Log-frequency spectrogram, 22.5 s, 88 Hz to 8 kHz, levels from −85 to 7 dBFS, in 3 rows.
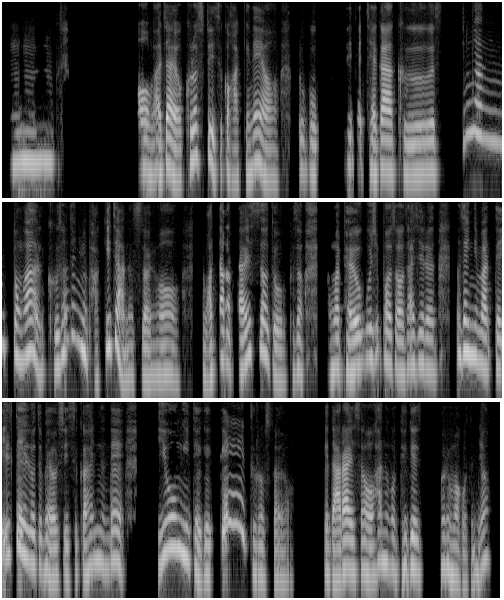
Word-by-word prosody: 음. 205 +1 -1 1.2
어 170 +1 +2
맞아요. 150 -2 +4
그럴 210 +2 +2
수도 215 0 -3
있을 165 -6 0
것 165 - 0
같긴 150 +3 -6
해요. 145 -9 0 0.3
그리고 155 -3 -5 0.4
그러니까 180 -1 -7
제가 165 +1 +4
그 155 +1 0
스 155 - -12 0.3
10 350 - -6
년 330 -6 -2
동안 230 -6 +3
그 180 +2 -2
선생님이 290 - +1
바뀌지 275 - 0
않았어요 145 +1 -1 0.3
왔다 150 +8 +1
갔다 180 -4 0
했어도. 210 - 0
그래서 170 -1 -5 0.3
정말 170 +3 0
배우고 180 +6 +3
싶어서 195 -7 0
사실은 180 -2 -2 0.3
'선생님한테 230 -9 +3
1 235 - 0
대 - - +4
1 230 -4 +4
로도 185 -2 -1
배울 140 -5 +1
수 - - -7
있을까.' 145 +2 -3
했는데 195 +2 -1 0.5
비용이 255 +2 +3
되게 150 -6 -1
꽤 - - +3 0.3
들었어요. 130 -3 -6 0.5
예 - - 0
나라에서 155 +2 +4
하는 195 +5 -2
건 170 -3 -5
되게 170 0 0 0.3
저렴하거든요. 150 - -4
175 Hz, 285 characters per minute, -23 LUFS, 150-205 Hz, 1.2 s, 맞아요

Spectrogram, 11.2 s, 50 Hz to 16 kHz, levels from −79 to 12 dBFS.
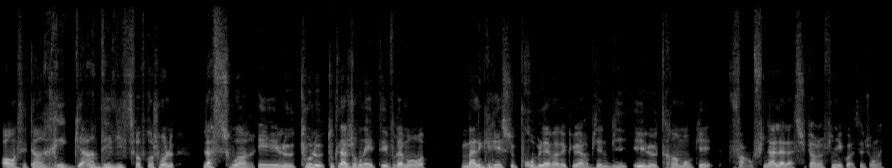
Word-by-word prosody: Oh 140 -2 +5
c'était 115 +2 -6
un 135 +1 +1
réga 165 +1 -1
un 170 0 +1
délice. 190 +2 -1
Fran 150 - 0
franchement 175 +5 0
le 140 -6 +1 0.4
la 145 -1 +6
soirée, 185 +4 0
le 130 -6 0
tout 230 - -1
le 175 -7 +5
toute 230 +4 -6
la 200 - +9
journée 195 +7 +1
était 155 -5 -1
vraiment, 155 +8 +2
heu - - -3 0.5
malgré 175 +4 +3
ce 165 -3 -4
problème 165 +5 +2
avec 120 -4 -1
le 130 - +1
Airbnb 125 +1 -2
et 140 -1 0
le 125 -2 0
train 140 +1 -4
manqué, 125 - -4 0.2
enfin, - - -6
au - - -15
final, 165 +2 +2
elle - - +3
a - - -5
super - - -4
bien 130 -1 -3
fini 175 +7 -5
quoi - - -5
cette - - -11
journée. - - -10
155 Hz, 220 wpm, -26 LUFS, 135-185 Hz, 0.5 s, la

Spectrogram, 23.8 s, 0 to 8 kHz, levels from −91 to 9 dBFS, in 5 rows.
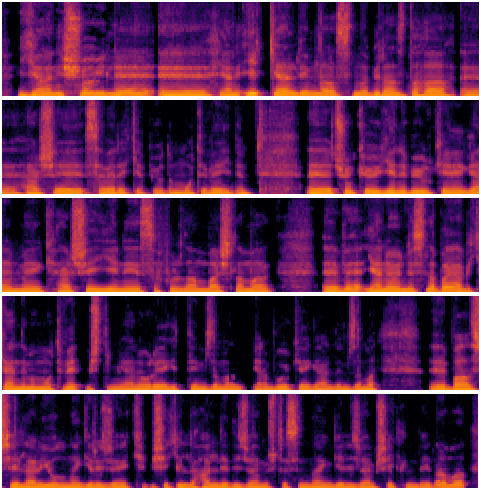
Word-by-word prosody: Yani, 135 +8 +2
şöyle, 145 -3 +2
eee, 105 -1 +4
yani, 115 -2 +2
ilk 135 +2 +3
geldiğimde 130 0 +3
aslında 125 -1 0
biraz 115 -1 +1
daha, 120 -2 +1
eee, 95 -1 -2
her 105 +1 0
şeyi 100 0 +1
severek 100 -2 -1
yapıyordum, 90 0 -5
motiveydim. 95 0 -2 0.6
Eee, 100 -1 +4
çünkü 120 +2 -1
yeni 115 -1 +3
bir - - +3
ülkeye 115 +1 +1
gelmek, 115 -1 0
her 105 0 +1
şey 115 +2 0
yeni, 115 0 +2
sıfırdan 110 +2 -2
başlamak, 115 0 -1 0.5
eee, 100 +1 +2
ve, 135 -2 +1
yani, 115 +2 +3
öncesinde 120 +1 +1
bayağı 125 -2 +2
bir 115 - -6
kendimi 115 0 +1
motive 110 -1 -1
etmiştim. 105 -4 -6
Yani, 95 +1 -1
oraya 100 0 +1
gittiğim 100 0 -3
zaman, 95 0 -2
yani, 90 0 -4
bu 100 0 0
ülkeye 95 -1 -3
geldiğim 95 0 -3
zaman, 95 +1 -2 0.5
eee, 95 0 0
bazı 100 -3 +2
şeyler 100 0 +2
yoluna 100 0 +1
girecek, 95 0 -2
bir - - -9
şekilde 95 -1 -2
halledeceğim, 95 -1 -1
üstesinden 95 0 -2
geleceğim 95 0 -2
şeklindeydi 95 0 -5
ama 140 -4 0
105 Hz, 140 wpm, -20 LUFS, 95-115 Hz, 0.6 s, eee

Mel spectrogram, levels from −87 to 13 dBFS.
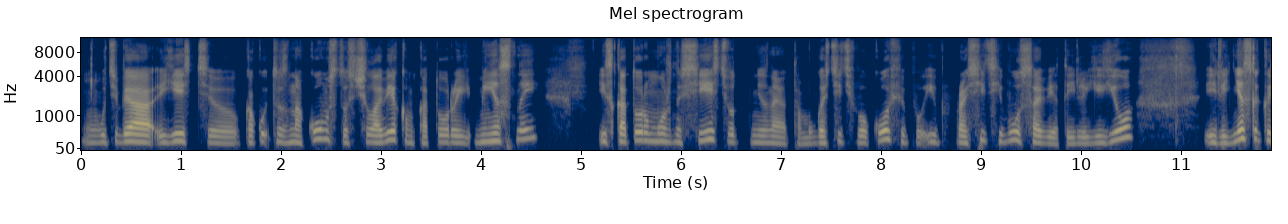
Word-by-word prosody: у 165 -2 -8
тебя 185 0 +8
есть, 175 +3 0
э, 150 -2 -4
какое-то 370 - -5
знакомство 170 +5 -2
с - - -3
человеком, 175 +1 +2
который 160 0 -4
местный 195 +9 0 0.6
и 190 - -3
с - - +2
которым 200 +2 +3
можно 185 -3 -4
сесть, 220 +4 +1
вот, 175 - -6
не 165 -1 -7
знаю, 155 -3 -3
там, 140 0 -13
угостить 155 +4 -3
его 160 -1 -2
кофе, 215 0 0
п 160 - -13
и 180 - -6
попросить 170 +6 -3
его 215 +4 -2
совет. 150 -7 -1
Или 145 0 -6
ее, 185 - 0 0.7
или 160 -1 -3
несколько 225 +5 +4
175 Hz, 155 wpm, -27 LUFS, 160-200 Hz, 0.7 s, тебя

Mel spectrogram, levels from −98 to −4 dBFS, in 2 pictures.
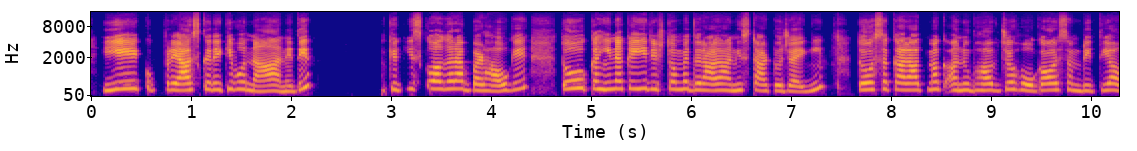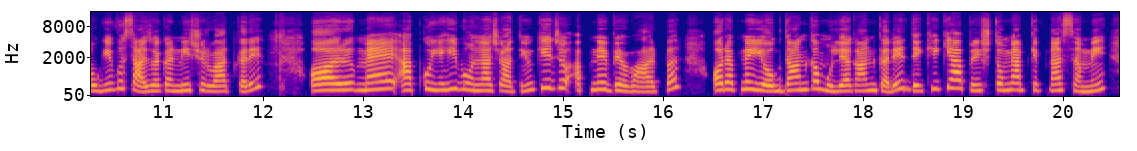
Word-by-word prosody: ये 320 +5 +7
एक 340 -1 -2
प्रयास 280 -1 +6
करें 300 -1 0
कि 325 - -1
वो 320 0 -2
ना 245 -6 0 0.2
आने 225 -1 -2
दें 315 - +5 0.8
क्योंकि 300 +2 -4
इसको 335 +1 -3
अगर 330 0 +3
आप 330 0 +5
बढ़ाओगे, 260 +5 +1 0.4
तो 355 +2 +1
कहीं 320 -1 +2
न 330 - +6
कहीं 340 0 +4
रिश्तों 315 0 -2
में 325 +1 -2
दरार 275 -2 +1
आनी 270 0 -1
स्टार्ट 255 -3 -2
हो 245 - 0
जाएगी। 235 - -2 0.4
तो 290 +1 +3
सकारात्मक 295 -1 +1
अनुभव 275 0 -2
जो 310 +2 -2
होगा 270 -3 0
और 285 +1 +1
समृद्धियाँ 265 -1 -3
होगी 250 +3 -2
वो 340 +3 -7
साझा 245 -6 +1
करनी 250 0 -3
शुरुआत 230 -4 -3
करे 225 - -1 0.5
और 275 +3 +4
मैं 310 +4 +3
आपको 275 +3 0
यही 290 +4 -2
बोलना 265 -4 -2
चाहती 230 -3 -4
हूँ 280 - -6
कि 370 0 +2
जो 365 +1 -4
अपने 290 +1 -2
व्यवहार 225 -5 -2
पर 320 +5 -2 0.4
और 285 - +3
अपने 310 +1 0
योगदान 270 +1 +1
का 330 - 0
मूल्यांकन 245 0 -1
करे, 335 - +2
देखिए 240 +8 -2
कि 375 - +1
आप 355 -1 +6
रिश्तों 260 +2 -2
में 285 +1 +1
आप 285 -1 +1
कितना 270 -1 -2
समय 245 +2 -3
280 Hz, 185 wpm, -23 LUFS, 255-310 Hz, 0.8 s, ये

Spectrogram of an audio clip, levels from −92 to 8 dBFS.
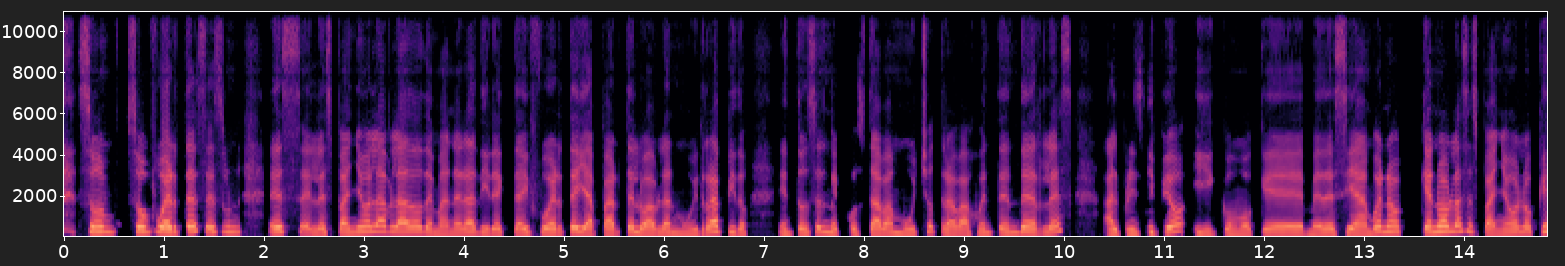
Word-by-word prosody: son 260 -1 +2
son 260 -1 +4
fuertes, 255 0 +4
es 255 +2 +2
un 260 -1 -3 0.3
es 255 +1 +1
el 220 -4 -2
español 230 +5 0
hablado 250 -2 +2
de 235 - -1
manera 215 +4 -1
directa 220 0 -2
y 225 - -1
fuerte 225 +2 +1
y 235 - +3
aparte 210 +4 0
lo 220 -4 +2
hablan 215 +1 0
muy 195 0 -5
rápido. 250 -2 +1 0.3
Entonces, 215 +5 -2
me 225 -5 -1
costaba 205 +3 -1
mucho 215 +5 -4
trabajo 205 -3 -2
entenderles 235 +4 -1 0.3
al 195 0 -1
principio 245 - 0
y 210 -3 -6
como 195 0 -4
que 190 -1 0
me 180 0 -1
decían: 200 +2 0
"Bueno, 255 0 +2 0.2
¿qué, 250 - +5
no 275 - +5
hablas 290 +2 +3
español 235 -3 -2
o 240 - -1
qué?" 265 +4 -1
225 Hz, 160 wpm, -23 LUFS, 205-250 Hz, 0.3 s, qué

